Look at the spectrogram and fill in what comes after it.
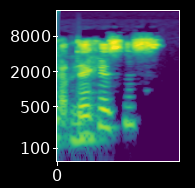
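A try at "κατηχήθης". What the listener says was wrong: No es que lo lees bien y luego le cambias el acento.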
